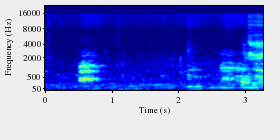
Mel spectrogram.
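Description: A dog barks twice, a short sharp bark followed after a pause by a longer, louder burst of barking, with a faint background hum.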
